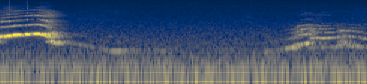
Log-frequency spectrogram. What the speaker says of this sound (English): you'll now hear my daughter screaming in the background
